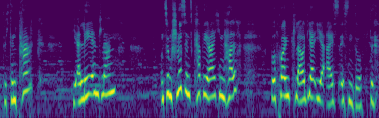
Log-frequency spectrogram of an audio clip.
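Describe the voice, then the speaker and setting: Deferential, anxious former governess, mellow voice. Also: female voice, high voice, unhurried, soft background music. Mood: nostalgic. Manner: deferential, formal, hesitant. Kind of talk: German radio drama acting.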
